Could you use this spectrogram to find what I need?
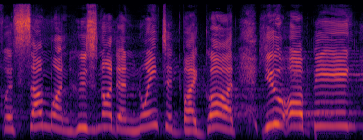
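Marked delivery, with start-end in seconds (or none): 2.6-3.6 louder, higher preaching scold on foolish; forceful rebuke. Real, not acted. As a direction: call them foolish with force.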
